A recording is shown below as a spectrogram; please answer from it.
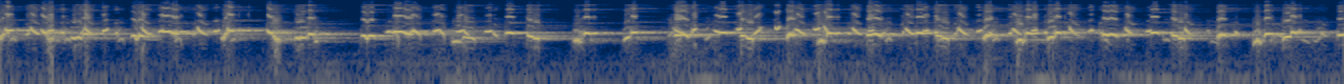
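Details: Training master song of a crocok-cokan: a lively, unbroken stream of quick chirps and slurred whistles with crisp clicking notes and occasional brief pauses, steady and loud throughout.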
